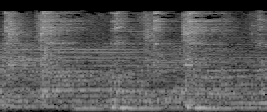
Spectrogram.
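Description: A group chanting a devotional mantra in unison, with jingling hand percussion keeping a steady beat of about two strikes a second.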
